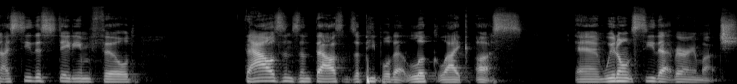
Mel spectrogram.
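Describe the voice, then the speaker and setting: A man with an American accent has a fairly high pitch and a bright, sharp tone. He keeps a moderate pace with ordinary pitch variation. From California. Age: 30s. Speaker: guest preacher. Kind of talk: sermon. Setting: church service with congregation.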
